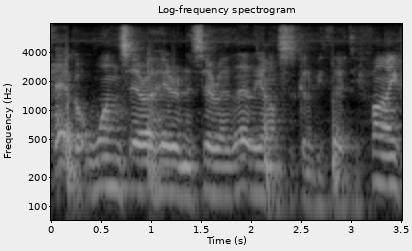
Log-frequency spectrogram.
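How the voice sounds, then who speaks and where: Amid noticeable background noise and audible room echo, a man's medium-pitched voice moves with lively intonation. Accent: British. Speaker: maths teacher. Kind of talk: tutorial.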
